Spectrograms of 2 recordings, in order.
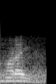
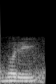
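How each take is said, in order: First: The name is said in its diminutive form. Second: The name is said in its relational form. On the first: "إذا كان بالتصغير فهو مري" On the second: "وإذا النسب يعني مري"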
